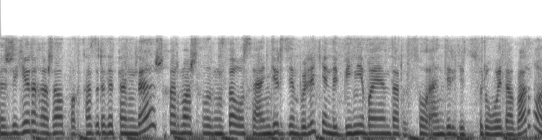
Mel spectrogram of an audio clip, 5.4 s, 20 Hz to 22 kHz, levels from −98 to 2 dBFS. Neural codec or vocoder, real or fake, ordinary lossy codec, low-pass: autoencoder, 48 kHz, 128 numbers a frame, DAC-VAE, trained on Japanese speech; fake; Opus, 24 kbps; 7.2 kHz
